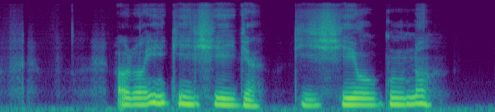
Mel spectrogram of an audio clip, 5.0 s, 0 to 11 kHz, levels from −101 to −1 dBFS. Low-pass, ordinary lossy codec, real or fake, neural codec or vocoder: 9.9 kHz; none; fake; autoencoder, 22.05 kHz, a latent of 192 numbers a frame, VITS, trained on many speakers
